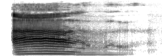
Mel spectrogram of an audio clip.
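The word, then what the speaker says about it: AARO: It's now Arrow, but quite a long A. Arrow.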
